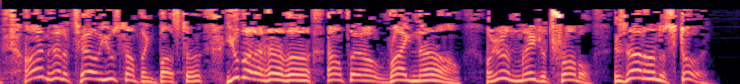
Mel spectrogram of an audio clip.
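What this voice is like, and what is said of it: Put-on elite New York accent. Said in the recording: “the perfect elite New York accent. You know the one they use in Ferris Bueller's Day Off?”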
